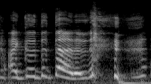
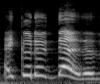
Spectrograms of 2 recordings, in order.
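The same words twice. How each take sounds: First: Slow, hammed-up bad Italian accent with a laugh; mock Italian, laughing through it; bad Italian accent, half laughing. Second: Louder, higher, laughing through "I could have done it"; laughing repeat, louder; laughing retake. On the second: Acted. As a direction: crack up while repeating it. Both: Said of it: "The bad Italian accent".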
